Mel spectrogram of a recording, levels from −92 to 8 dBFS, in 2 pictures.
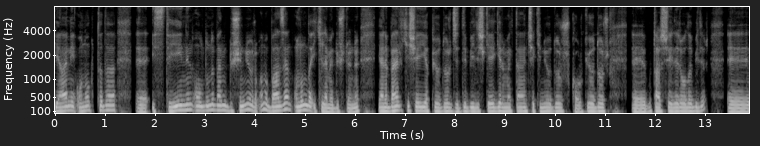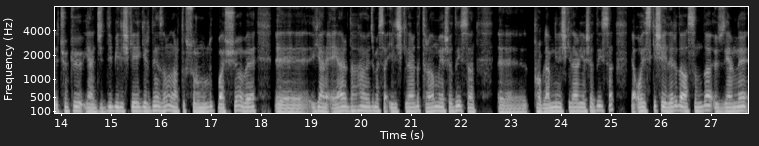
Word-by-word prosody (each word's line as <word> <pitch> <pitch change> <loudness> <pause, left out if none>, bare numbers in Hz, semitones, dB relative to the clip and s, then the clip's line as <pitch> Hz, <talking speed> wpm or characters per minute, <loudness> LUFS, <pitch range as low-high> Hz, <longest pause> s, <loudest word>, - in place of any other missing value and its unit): yani 115 +3 +1
o 105 +3 -2
noktada, 130 +2 -2 0.4
eee, 95 -1 -2
isteğinin 120 +9 +1
olduğunu 125 +2 0
ben 135 -3 0
düşünüyorum 120 +1 0
ama 140 -4 -2
bazen 125 +8 +2
onun 125 +4 +2
da 125 - +3
ikileme 95 -2 0
düştüğünü, 95 +2 -1 0.4
yani, 105 -1 +3
belki 120 0 +1
şey 115 0 +2
yapıyordur, 105 -1 0
ciddi 100 +2 -2
bir 105 - +2
ilişkiye 100 +1 +1
girmekten 105 0 0
çekiniyordur, 105 0 -1 0.2
korkuyordur, 105 +3 0 0.5
eee, 90 -1 +2
bu 105 +4 -5
tarz 100 0 +1
şeyleri 105 +1 +1
olabilir. 105 +2 -1 0.4
Eee, 95 -1 +2
çünkü, 110 +2 0
yani, 95 -1 +1
ciddi 100 +4 -2
bir 115 - +4
ilişkiye 110 +1 +1
girdiğin 110 +3 0
zaman 120 +3 0
artık 105 0 -2
sorumluluk 105 +2 0
başlıyor 110 +5 +1
ve, 110 +1 +2 0.4
eee, 95 0 0
yani, 105 -1 +1
eğer 105 +4 +1
daha 115 +1 0
önce 115 0 0
mesela 110 -2 -1
ilişkilerde 105 +3 0
travma 110 +3 +1
yaşadıysan, 110 -2 0 0.5
eee, 85 -1 -2 0.4
problemli 100 +2 +1
ilişkiler 110 +1 +1
yaşadıysan, 110 +5 -1 0.3
ya, - - -1
o 110 - +2
eski 110 +2 +1
şeyleri 115 +1 +3
de 125 - +5
aslında 110 +3 +1
üzerine, 105 +2 +1
110 Hz, 130 wpm, -23 LUFS, 100-115 Hz, 0.5 s, de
